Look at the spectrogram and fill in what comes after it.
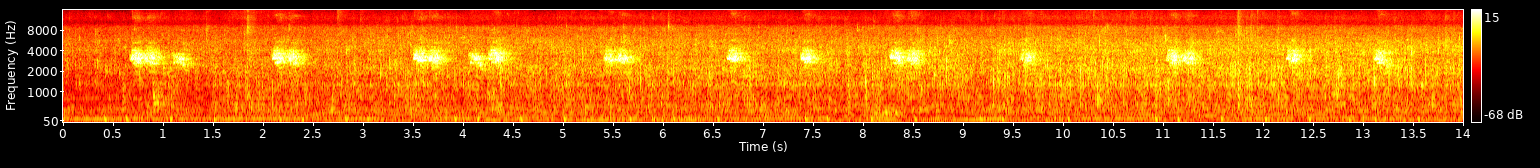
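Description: Chicken pieces frying in hot oil in a frying pan, a steady sizzle, with the pieces being turned over in the pan. Short high chirps repeat about once a second over the sizzle.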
